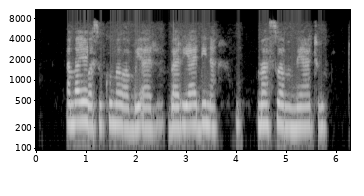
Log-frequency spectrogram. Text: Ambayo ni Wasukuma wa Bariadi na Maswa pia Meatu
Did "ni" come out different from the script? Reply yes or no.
yes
